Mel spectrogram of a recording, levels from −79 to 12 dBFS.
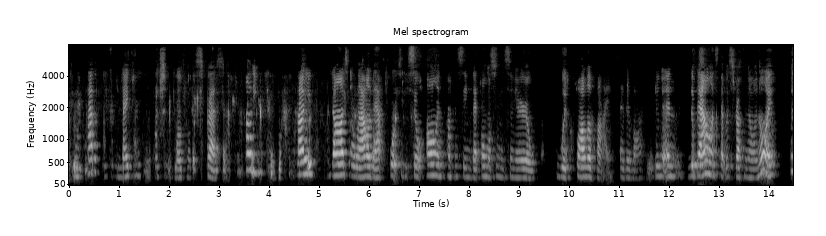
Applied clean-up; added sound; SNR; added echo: neural mask model Resemble Enhance denoiser.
